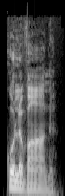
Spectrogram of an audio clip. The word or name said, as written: कुल-वान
